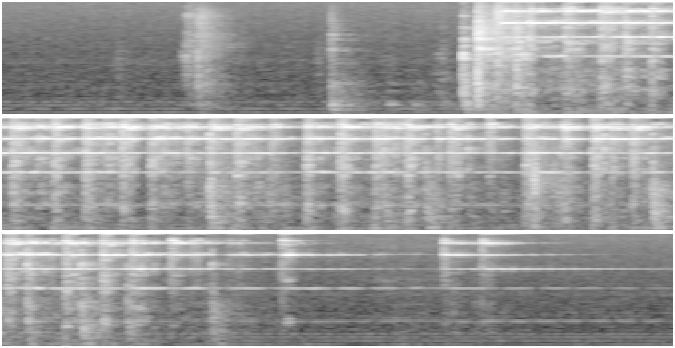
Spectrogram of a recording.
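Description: A couple of light clicks, then a bell ringing rapidly and continuously for about six seconds, set off by a home-made contraption. It stops, then rings briefly once more near the end.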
